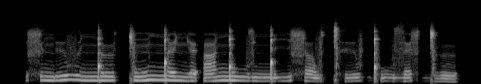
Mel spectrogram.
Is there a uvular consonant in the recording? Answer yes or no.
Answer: no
